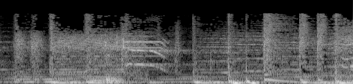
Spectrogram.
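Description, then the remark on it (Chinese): At the very start of a song, a woman's high, wailing scream rises and slides in pitch over a loud, dense musical backing, with several strained cries breaking through the instruments. “你看这歌曲刚开始啊，大家就听到这一个女生的惨叫。”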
